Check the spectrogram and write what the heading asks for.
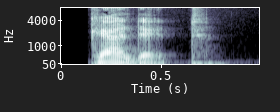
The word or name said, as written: कैडेट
